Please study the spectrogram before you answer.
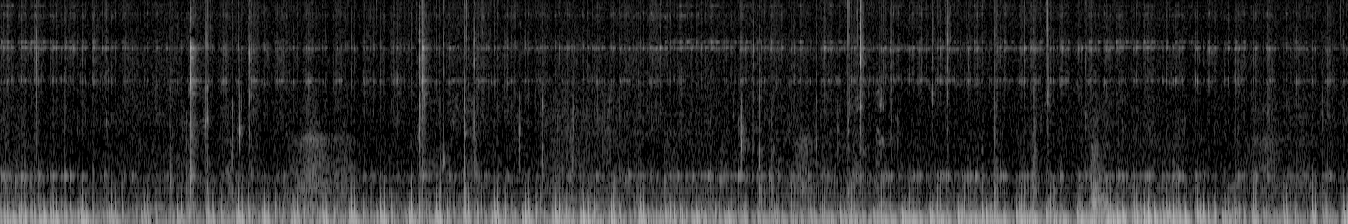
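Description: A glass jar is tapped quickly and continuously, making a dense run of short, dull taps. Most of the energy sits in the low end, and each tap dies away almost instantly. Faint steady high tones run underneath.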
